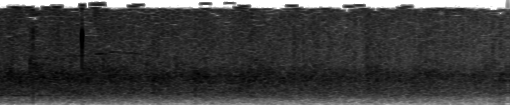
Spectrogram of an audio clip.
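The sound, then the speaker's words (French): An audience applauds at a church gathering, a steady, dense wash of clapping hands that holds at an even, moderately loud level throughout with no talking over it. “Acclamons la parole et la présence du Seigneur. Gloire à Dieu.”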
